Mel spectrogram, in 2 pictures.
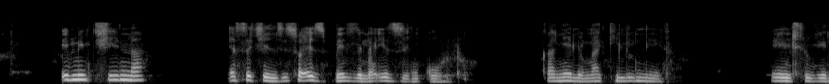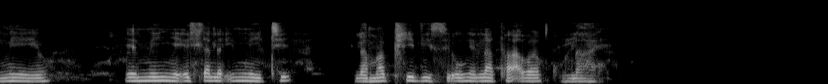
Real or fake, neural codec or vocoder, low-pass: fake; codec, 24 kHz, 3 kbps, HILCodec; 7.2 kHz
